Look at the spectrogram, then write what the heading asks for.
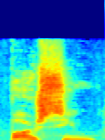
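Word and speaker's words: pursue: both wanted to पर्स्यू यह जो word है पी यू आर एस यू ई इसे हम बोलेंगे पर्स्यू पर्स्यू का मतलब होता है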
